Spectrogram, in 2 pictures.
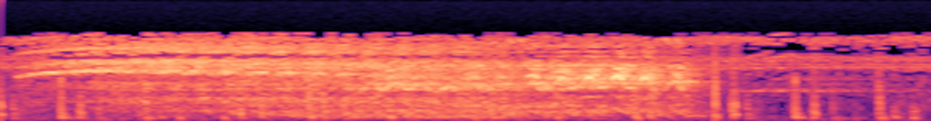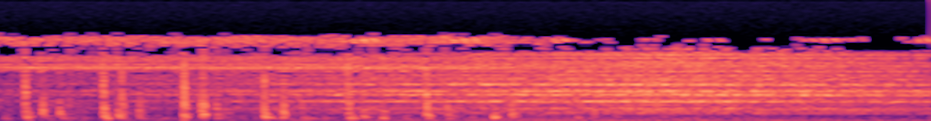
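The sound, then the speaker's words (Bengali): Horse spurred into a gallop by its rider: a loud, drawn-out whinny, then a rapid run of many sharp hoofbeats. “কথা শেষ করে সূর্যনারায়ণ ঘোড়া ছুটিয়ে দিল।”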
